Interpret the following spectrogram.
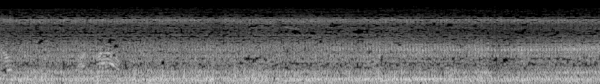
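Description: Motorcycle engine of a bentor (motorcycle-pushed passenger rickshaw) running steadily while riding, mixed with steady road noise.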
